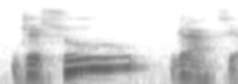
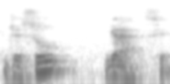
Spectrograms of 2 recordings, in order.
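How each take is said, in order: First: It is said slowly and deeply. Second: It is said quickly and deeply.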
